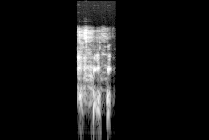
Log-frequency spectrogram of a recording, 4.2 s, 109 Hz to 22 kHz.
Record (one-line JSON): {"cough_length": "4.2 s", "cough_amplitude": 29518, "cough_signal_mean_std_ratio": 0.26, "survey_phase": "beta (2021-08-13 to 2022-03-07)", "age": "45-64", "gender": "Male", "wearing_mask": "No", "symptom_none": true, "symptom_onset": "12 days", "smoker_status": "Never smoked", "respiratory_condition_asthma": false, "respiratory_condition_other": false, "recruitment_source": "REACT", "submission_delay": "1 day", "covid_test_result": "Negative", "covid_test_method": "RT-qPCR", "influenza_a_test_result": "Negative", "influenza_b_test_result": "Negative"}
